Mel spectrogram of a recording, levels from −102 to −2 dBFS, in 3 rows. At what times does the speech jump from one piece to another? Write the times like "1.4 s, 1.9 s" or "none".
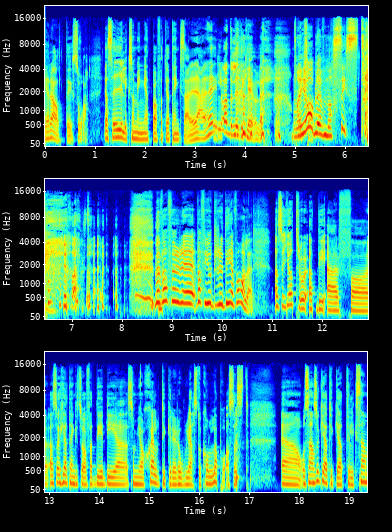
16.7 s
